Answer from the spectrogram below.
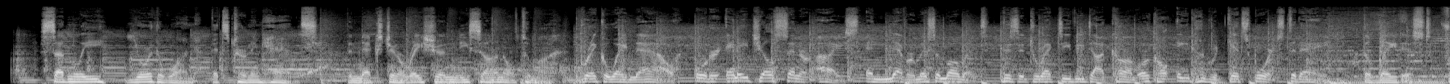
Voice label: Commercial Male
